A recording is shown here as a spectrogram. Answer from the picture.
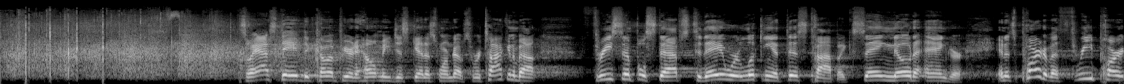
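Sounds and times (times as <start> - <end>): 
audience clapping: 0.0 - 4.0
speech: 2.4 - 11.2.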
